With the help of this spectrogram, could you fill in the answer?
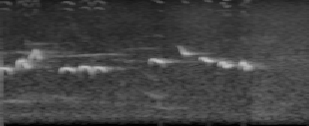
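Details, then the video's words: A Snowy-crowned Robin-chat (Cossypha niveicapilla) sings rich, slurred whistles at Vogelpark Walsrode, Germany: a quick rising pair of notes, then about five fluty notes sliding up and down, with no other sounds. "snowy crowned robin chat song"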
